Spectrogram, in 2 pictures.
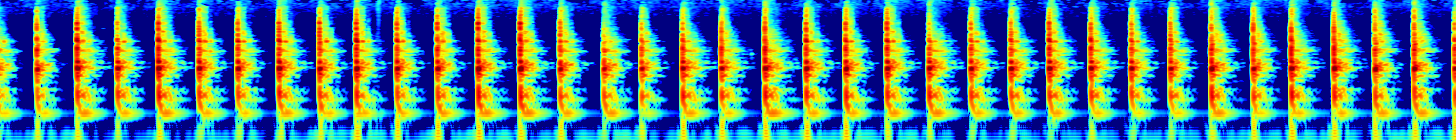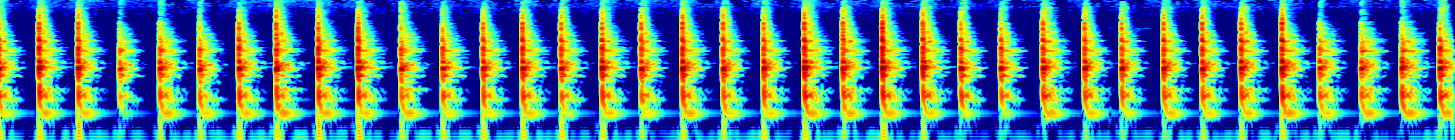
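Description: Shamanic journey drumming: a hand drum struck in a fast, even, unbroken beat.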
